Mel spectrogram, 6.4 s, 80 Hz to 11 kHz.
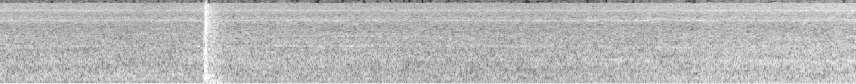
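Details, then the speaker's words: Hummer H3 started right after fitting a new 67MF replacement battery (old one had gone flat and died); steady low, even rumble at idle with no knocks, misses or ticks, engine idling normally. "Let's start it up. There you go, it's all working."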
